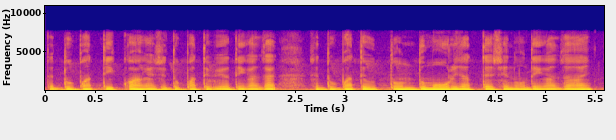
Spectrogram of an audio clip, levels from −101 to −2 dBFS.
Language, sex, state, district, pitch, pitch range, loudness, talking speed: Chakma, male, Tripura, Unakoti, 100 Hz, 95-105 Hz, -13 LUFS, 170 wpm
